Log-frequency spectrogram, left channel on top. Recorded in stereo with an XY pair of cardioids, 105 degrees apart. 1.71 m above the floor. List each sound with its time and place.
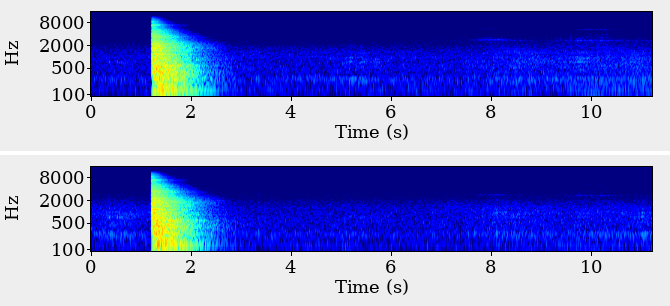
1.2 s a door slam: 65° right, 1.5 m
